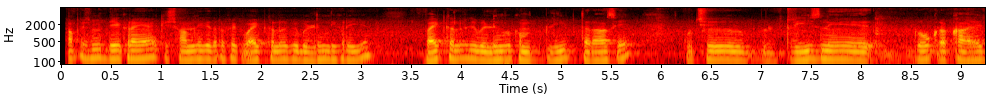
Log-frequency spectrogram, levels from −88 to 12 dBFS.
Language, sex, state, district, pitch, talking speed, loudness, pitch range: Hindi, male, Uttar Pradesh, Muzaffarnagar, 120 Hz, 200 wpm, -30 LUFS, 115-125 Hz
